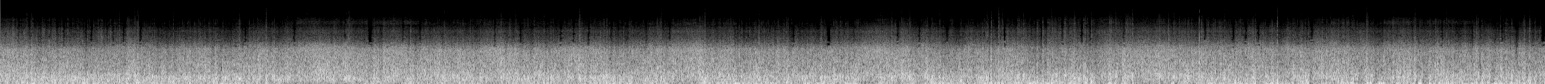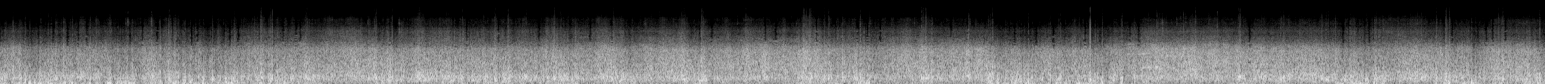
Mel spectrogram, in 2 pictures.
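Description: Loud, steady wind buffeting the microphone of a bicycle-mounted camera as the bike rides at race speed, a rumbling rush of noise.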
